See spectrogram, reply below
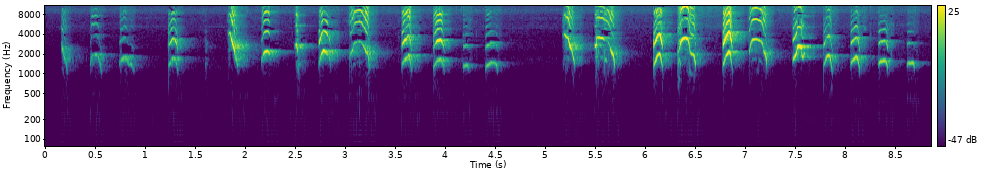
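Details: Young cockatiel, four months old, singing busily in a steady stream of short whistled and chirpy notes, many rising then falling, roughly one or two per half second, with one brief pause midway.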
